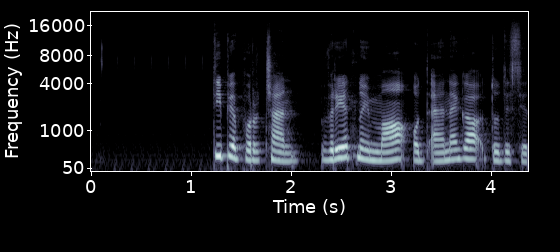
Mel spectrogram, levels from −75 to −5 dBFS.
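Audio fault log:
0.34–1.20 s: system hang loop. A single 171 ms slice of the speech repeats exactly five times, giving a machine-gun stutter at about 5.9 Hz. The slice length fits an 8192-sample ring buffer that the playback hardware kept cycling through while the computer or driver was frozen and not refilling it. Because the buffer is long, each pass is heard as a distinct repeat rather than a buzz. The speech then resumes with essentially nothing missing.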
